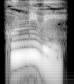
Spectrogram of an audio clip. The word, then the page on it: ಹುಣ್ಣಿವೆ: huṇṇive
